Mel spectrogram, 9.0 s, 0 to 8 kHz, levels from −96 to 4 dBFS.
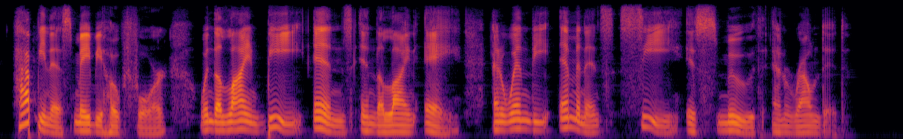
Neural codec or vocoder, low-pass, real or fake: none; 7.2 kHz; real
